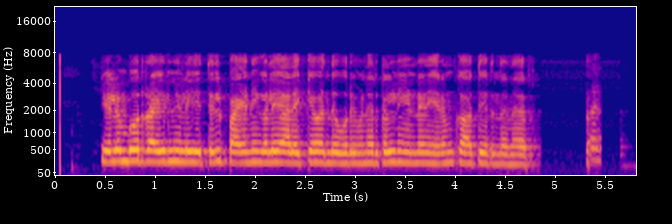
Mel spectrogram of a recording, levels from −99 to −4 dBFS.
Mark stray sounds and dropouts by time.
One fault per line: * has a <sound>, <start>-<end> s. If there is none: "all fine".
* has a laugh, 5.3-5.5 s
